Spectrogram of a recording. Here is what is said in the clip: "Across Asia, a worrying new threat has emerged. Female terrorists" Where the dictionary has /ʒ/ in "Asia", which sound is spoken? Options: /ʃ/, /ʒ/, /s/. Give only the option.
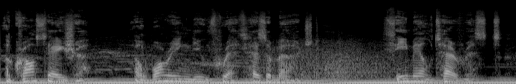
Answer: /ʒ/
